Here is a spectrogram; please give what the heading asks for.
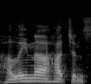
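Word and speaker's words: Halyna Hutchins: I keep I don't want to misspeak or mispronounce her name. Helena Hutchins.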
